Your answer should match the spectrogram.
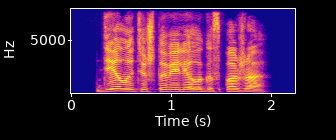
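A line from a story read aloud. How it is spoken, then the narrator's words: Sharp shout. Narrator (Russian): прикрикнул Брин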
